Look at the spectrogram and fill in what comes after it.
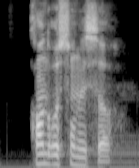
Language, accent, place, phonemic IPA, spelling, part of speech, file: French, France, Lyon, /pʁɑ̃.dʁə sɔ̃.n‿e.sɔʁ/, prendre son essor, verb, LL-Q150 (fra)-prendre son essor.wav
- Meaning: 1. to take flight, to fly off 2. to take off, to soar up, to flourish, to blossom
